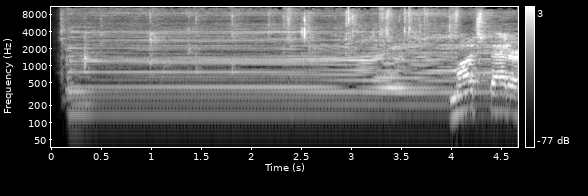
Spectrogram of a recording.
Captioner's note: sealer buzzes loudly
